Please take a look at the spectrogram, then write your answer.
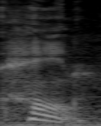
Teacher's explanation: numeral one and you pronounce this pain rather than aim so it adds an H sound at the beginning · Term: rough breathing mark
